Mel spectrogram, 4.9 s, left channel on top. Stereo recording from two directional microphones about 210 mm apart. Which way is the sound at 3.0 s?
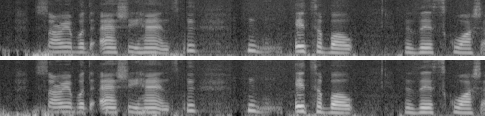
45° right (ahead or behind).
